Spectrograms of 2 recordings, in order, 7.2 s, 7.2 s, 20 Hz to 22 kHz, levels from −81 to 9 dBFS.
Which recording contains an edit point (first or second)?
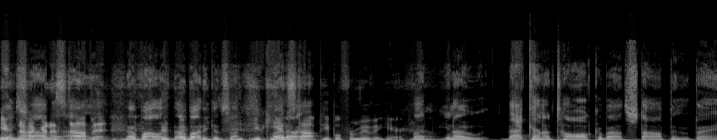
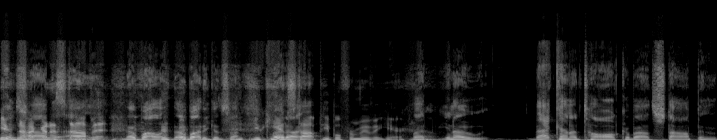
first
